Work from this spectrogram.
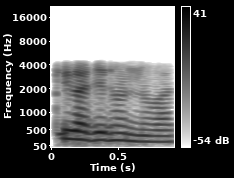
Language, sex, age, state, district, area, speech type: Bengali, female, 18-30, West Bengal, North 24 Parganas, rural, conversation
